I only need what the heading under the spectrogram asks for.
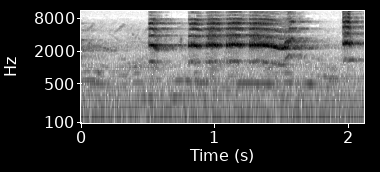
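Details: Red-wattled lapwing calling at sunset on a farm plot the day after good rain, as people enter; it may have eggs there and keeps calling. Loud, shrill, harsh alarm calls come in three bursts, the middle one long and strident; faint speech.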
